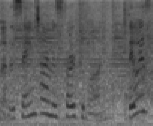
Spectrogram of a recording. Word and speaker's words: Pokémon: Why does someone pronounce it Pokémon? It's even in the theme theme song. This is Pokemon.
